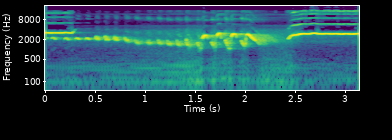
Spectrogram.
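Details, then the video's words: White-rumped shama, F3 bird singing actively, Lampung, Indonesia: a rapid rolling trill of whistled notes that descends then climbs in pitch, bracketed by a loud steady pure tone at start and end. "BURUNG MURAI BATU SERI F3 GACOR"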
